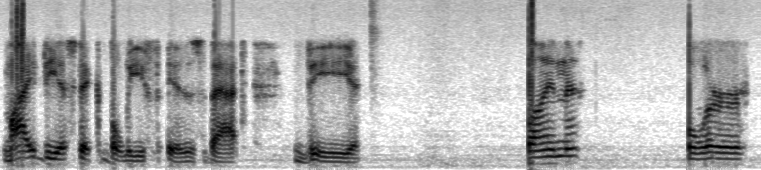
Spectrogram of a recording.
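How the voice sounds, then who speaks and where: A man's voice: sits low, narrow, tinny audio. Man on a glitchy, cutting-out call line. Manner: halting, hesitant, searching for words. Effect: glitchy call audio, starts and ends of words cut out. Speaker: caller. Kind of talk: casual call-in conversation.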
